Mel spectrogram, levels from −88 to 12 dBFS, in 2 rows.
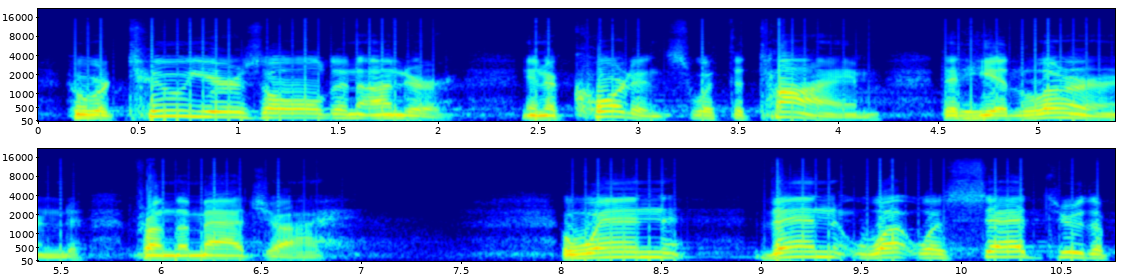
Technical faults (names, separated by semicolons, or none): periodic USB or driver dropouts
